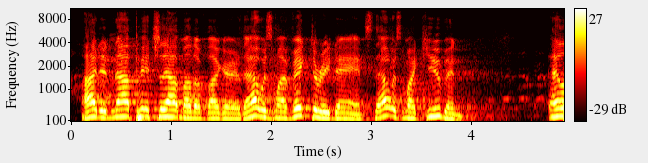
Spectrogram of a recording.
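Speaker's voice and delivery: ordinary delivery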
